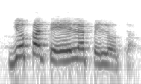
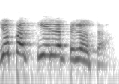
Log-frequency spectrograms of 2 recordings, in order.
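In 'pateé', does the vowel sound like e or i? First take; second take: e; i. First: The vowel in 'pateé' sounds like e. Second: The vowel in 'pateé' sounds like i. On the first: "Eso debería ser lo correcto" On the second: "cambia el sonido de la E por la I"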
